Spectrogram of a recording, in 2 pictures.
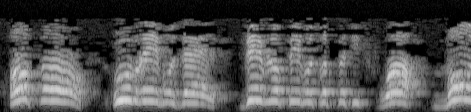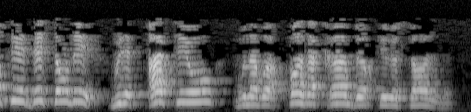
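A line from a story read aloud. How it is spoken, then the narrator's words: Mother calling out. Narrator (French): Leur mère leur crie encore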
